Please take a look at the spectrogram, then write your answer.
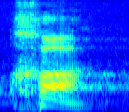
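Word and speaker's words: خ: Padahal huruf kha memiliki sifat al-isti'la. Ada sebuah kaidah, kulul musta'la al-mufakhmah. Semua huruf yang memiliki sifat al-isti'la mesti diucapkan dengan suara yang tebal. Perhatikan, diucapkan dengan suara yang tebal. Bauh, tidak bah, tapi bauh. Aukho, tidak akho.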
